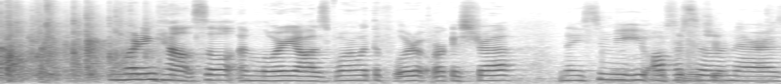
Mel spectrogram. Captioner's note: applause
